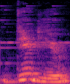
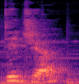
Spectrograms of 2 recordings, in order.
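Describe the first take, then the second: First: The d and y sounds stay separate. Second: The d and y blend into a j sound.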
